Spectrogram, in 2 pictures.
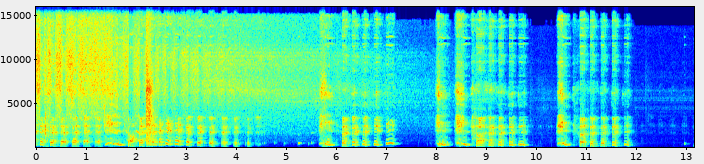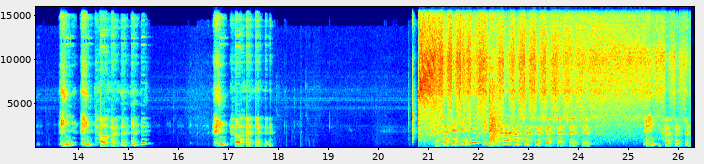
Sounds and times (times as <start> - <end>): Bang: 22.2 - 22.6.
